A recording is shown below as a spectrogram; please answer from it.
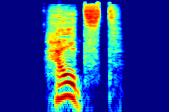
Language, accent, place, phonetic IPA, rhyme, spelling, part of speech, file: German, Germany, Berlin, [haɪ̯t͡st], -aɪ̯t͡st, heizt, verb, De-heizt.ogg
- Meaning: inflection of heizen: 1. second-person singular/plural present 2. third-person singular present 3. plural imperative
